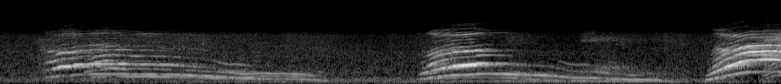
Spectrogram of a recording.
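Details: Three drawn-out meows from a so-called talking cat, filmed in 2020: each starts high and glides downward, the last one rising sharply. A faint low hum sits underneath.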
